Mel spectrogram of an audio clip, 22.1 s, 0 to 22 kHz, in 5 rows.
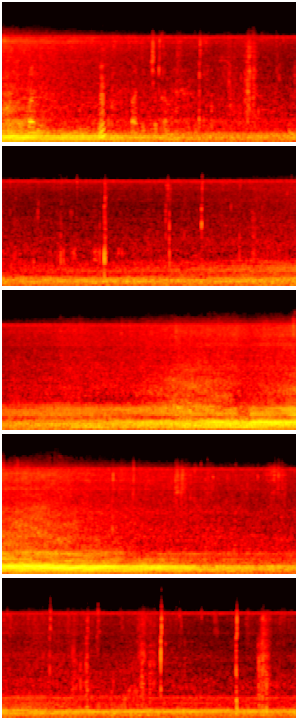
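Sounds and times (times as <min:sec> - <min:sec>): vehicle engine passing by: 0:00.0 - 0:04.0, 0:07.6 - 0:20.0.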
